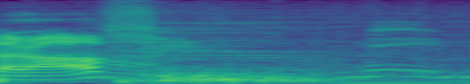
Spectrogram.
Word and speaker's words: Barov: As the one and only time you will hear me try and pronounce it correctly, according to Celestalon. And now back to our regularly scheduled Lord Barov.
